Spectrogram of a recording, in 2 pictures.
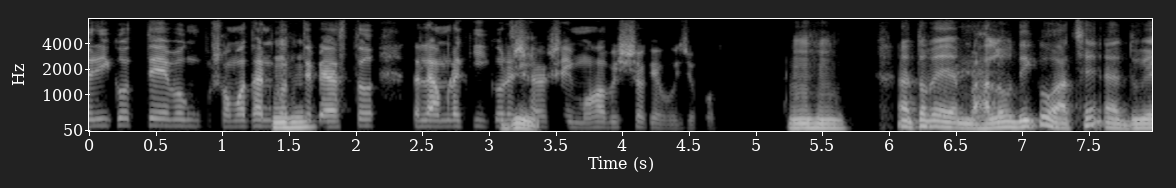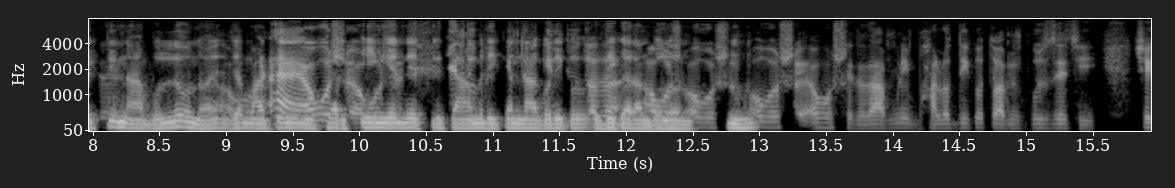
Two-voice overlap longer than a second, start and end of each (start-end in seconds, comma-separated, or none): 9.0-12.9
